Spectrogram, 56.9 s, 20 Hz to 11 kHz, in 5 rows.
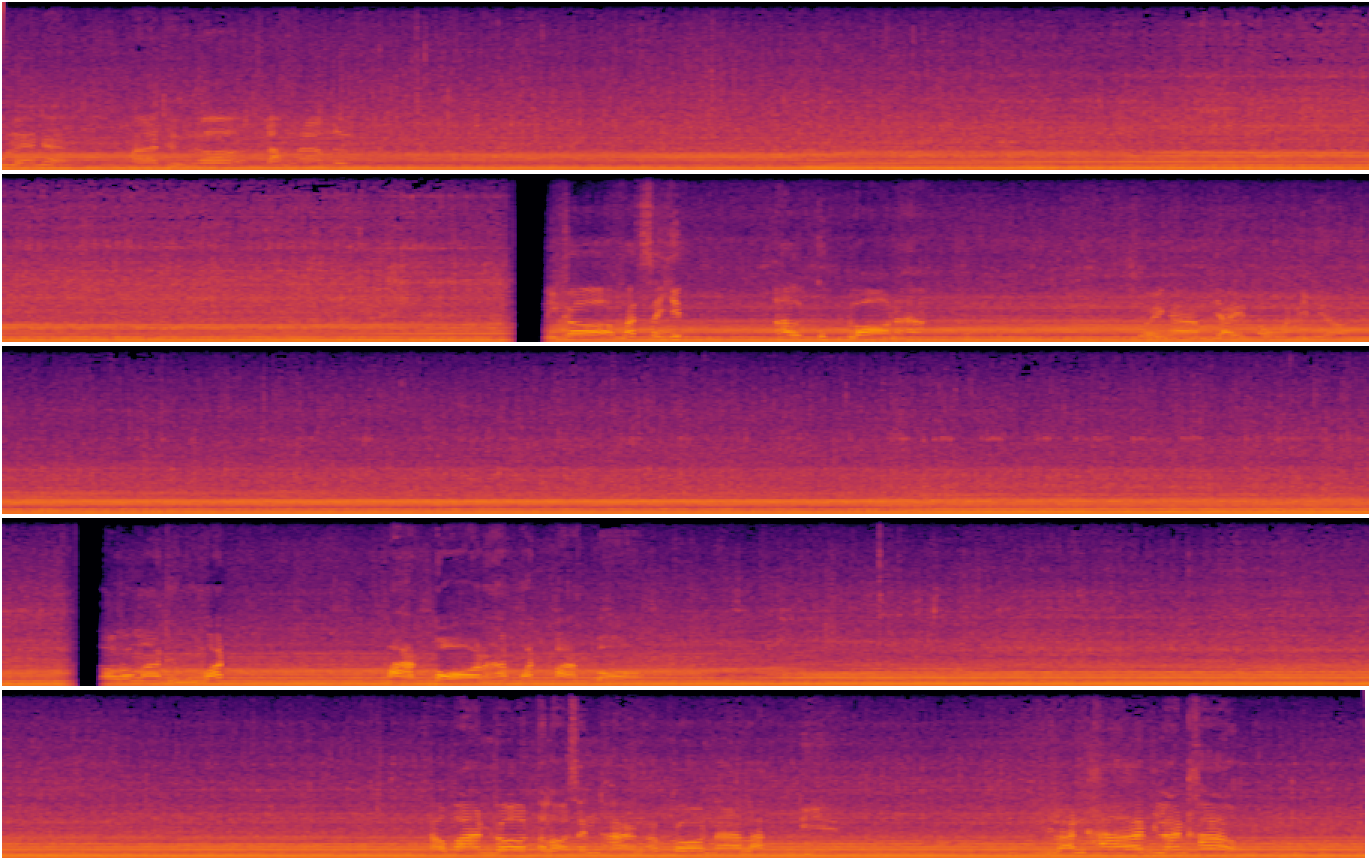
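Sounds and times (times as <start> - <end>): outboard motor running: 0.0 - 56.9.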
